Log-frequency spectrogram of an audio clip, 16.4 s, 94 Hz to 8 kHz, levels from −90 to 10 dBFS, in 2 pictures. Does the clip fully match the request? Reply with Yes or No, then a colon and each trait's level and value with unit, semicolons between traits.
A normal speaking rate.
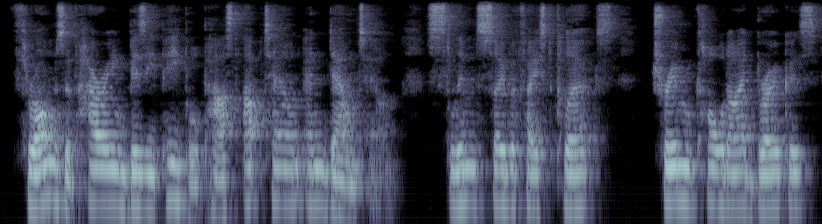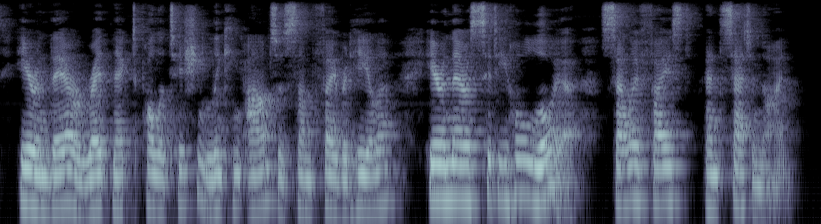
Yes: average, 155 wpm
